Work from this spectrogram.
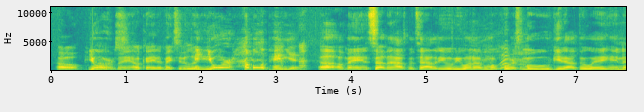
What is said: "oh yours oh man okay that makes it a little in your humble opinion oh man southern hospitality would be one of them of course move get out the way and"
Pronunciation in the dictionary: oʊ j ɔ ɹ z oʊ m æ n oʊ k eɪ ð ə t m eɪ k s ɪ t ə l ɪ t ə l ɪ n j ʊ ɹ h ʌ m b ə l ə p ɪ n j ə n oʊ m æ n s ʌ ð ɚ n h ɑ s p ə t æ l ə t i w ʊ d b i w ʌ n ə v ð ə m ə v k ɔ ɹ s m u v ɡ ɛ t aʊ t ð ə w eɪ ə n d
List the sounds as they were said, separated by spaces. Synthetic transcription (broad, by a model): oʊ j ɔ ɹ z m æ n oʊ k eɪ ð ə t m eɪ k s ɪ t ə l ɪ ɪ n j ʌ ɹ h ʌ m b l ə p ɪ n j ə n oʊ m æ n s ʌ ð ɚ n h ɑ s p ə t æ l ə t i w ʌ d b i w ʌ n ə v ð ə m ə v k ɔ ɹ s m u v ɡ ɛ t aʊ t ð ə w eɪ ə n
